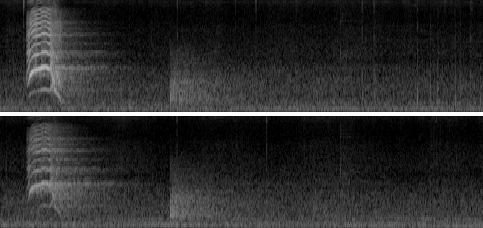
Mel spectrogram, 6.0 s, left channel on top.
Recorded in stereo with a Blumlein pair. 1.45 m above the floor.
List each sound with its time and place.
0.3 s a scream: 60° left, 0.7 m
2.1 s a gunshot: straight ahead, 5 m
